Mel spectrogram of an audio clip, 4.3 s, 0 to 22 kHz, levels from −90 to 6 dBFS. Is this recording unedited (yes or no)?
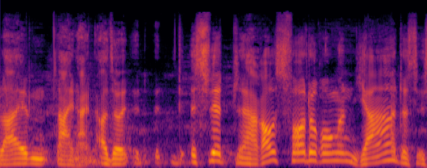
yes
